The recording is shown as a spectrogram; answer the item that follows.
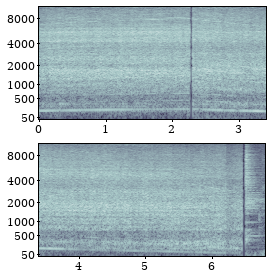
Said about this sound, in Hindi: इसको ग्राइंड करना है हल्का।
